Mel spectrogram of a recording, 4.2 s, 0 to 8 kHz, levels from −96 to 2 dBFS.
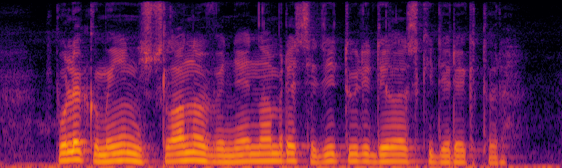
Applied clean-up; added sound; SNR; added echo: none; none; none; none.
